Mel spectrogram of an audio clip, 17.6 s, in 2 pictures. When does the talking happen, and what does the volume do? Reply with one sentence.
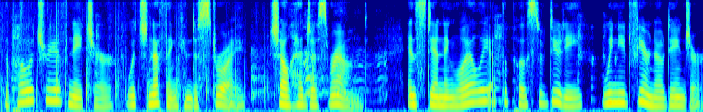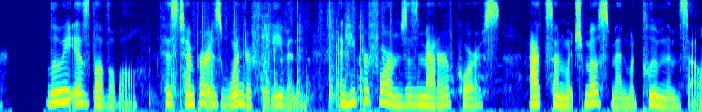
You can hear the talking from 0.1 to 17.5 s, at a steady volume.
